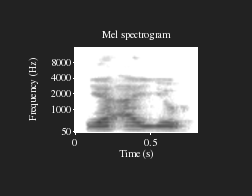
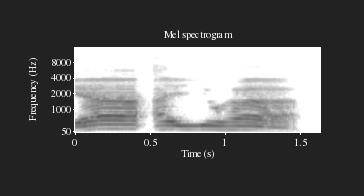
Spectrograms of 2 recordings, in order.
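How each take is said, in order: First: The last word ends in a consonant. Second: The last word ends in a long vowel. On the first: This is the form without the alif in those verses. "ayyuhanya nggak ada alifnya. ... Gini" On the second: This is the original form with the alif. "aslinya begini"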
